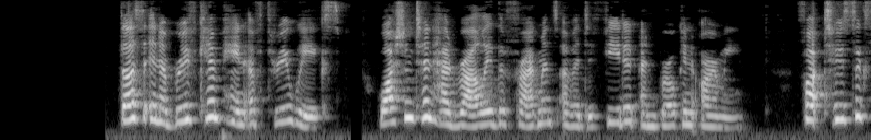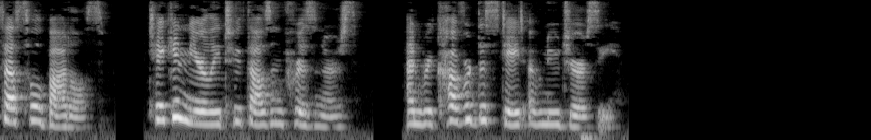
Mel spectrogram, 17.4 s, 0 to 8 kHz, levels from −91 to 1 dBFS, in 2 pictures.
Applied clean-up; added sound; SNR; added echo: none; none; none; none.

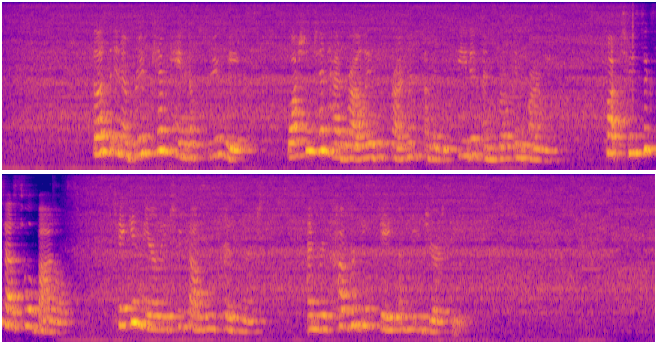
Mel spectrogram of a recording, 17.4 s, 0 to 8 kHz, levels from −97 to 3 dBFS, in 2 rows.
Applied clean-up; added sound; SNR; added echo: none; Domestic sounds, home sounds; 16 dB; reverberation time 1.2 s.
